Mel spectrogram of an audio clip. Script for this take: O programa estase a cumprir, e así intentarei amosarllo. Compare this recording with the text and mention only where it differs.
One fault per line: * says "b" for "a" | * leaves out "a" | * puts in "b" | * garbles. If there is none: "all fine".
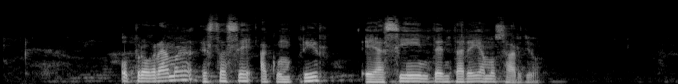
all fine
